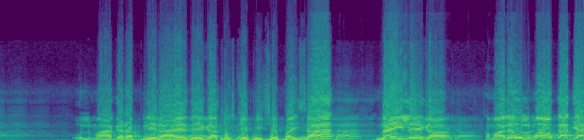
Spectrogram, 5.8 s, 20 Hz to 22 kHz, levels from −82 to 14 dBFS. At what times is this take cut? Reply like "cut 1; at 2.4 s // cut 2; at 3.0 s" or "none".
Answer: cut 1; at 4.7 s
